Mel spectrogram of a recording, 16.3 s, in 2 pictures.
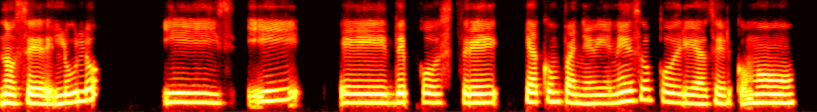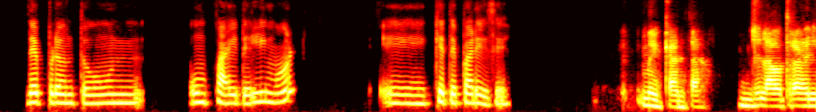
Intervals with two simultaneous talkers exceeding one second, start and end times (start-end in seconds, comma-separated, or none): none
